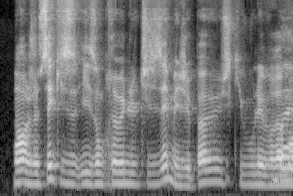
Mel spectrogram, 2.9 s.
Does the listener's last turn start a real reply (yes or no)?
yes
